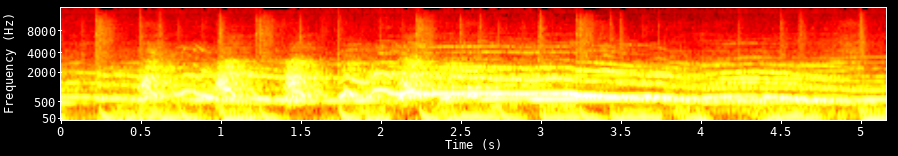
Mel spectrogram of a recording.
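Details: Several dingoes of a pack at Moonlit Sanctuary, a wildlife park outside Melbourne, Australia, howl together in long, wavering tones that slowly slide downward, over a steady musical beat.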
